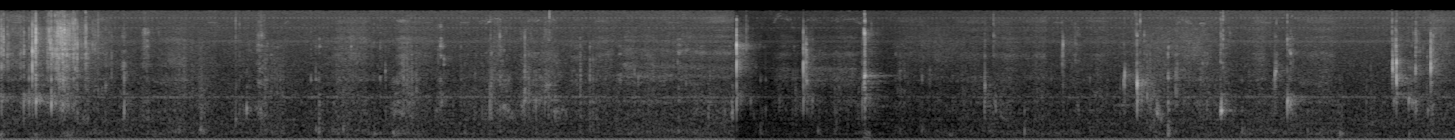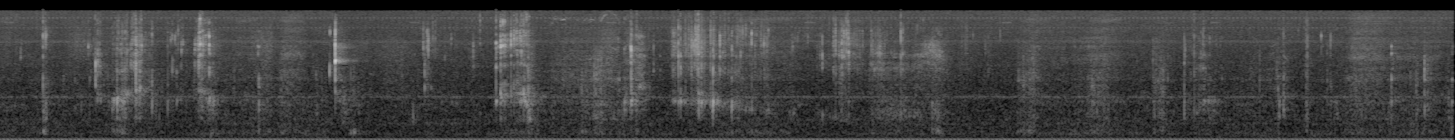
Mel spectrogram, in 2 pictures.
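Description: Person biting into and chewing KFC fried chicken, the crispy coating crunching in irregular crackles and clicks.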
